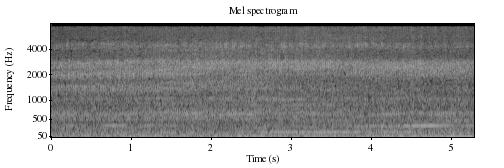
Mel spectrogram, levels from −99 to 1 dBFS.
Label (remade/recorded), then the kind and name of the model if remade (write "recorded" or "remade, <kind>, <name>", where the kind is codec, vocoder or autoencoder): recorded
